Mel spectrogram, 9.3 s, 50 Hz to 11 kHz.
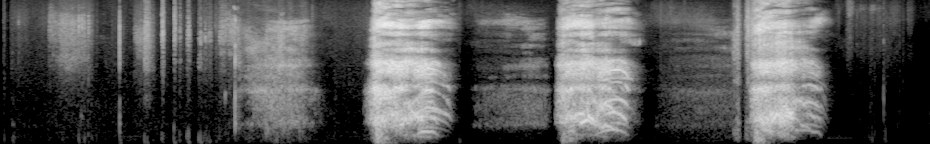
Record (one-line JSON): {"exhalation_length": "9.3 s", "exhalation_amplitude": 28742, "exhalation_signal_mean_std_ratio": 0.39, "survey_phase": "beta (2021-08-13 to 2022-03-07)", "age": "45-64", "gender": "Male", "wearing_mask": "No", "symptom_cough_any": true, "symptom_runny_or_blocked_nose": true, "symptom_sore_throat": true, "symptom_fatigue": true, "symptom_fever_high_temperature": true, "symptom_headache": true, "symptom_onset": "4 days", "smoker_status": "Ex-smoker", "respiratory_condition_asthma": false, "respiratory_condition_other": false, "recruitment_source": "Test and Trace", "submission_delay": "2 days", "covid_test_result": "Positive", "covid_test_method": "RT-qPCR", "covid_ct_value": 17.6, "covid_ct_gene": "ORF1ab gene", "covid_ct_mean": 17.8, "covid_viral_load": "1500000 copies/ml", "covid_viral_load_category": "High viral load (>1M copies/ml)"}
